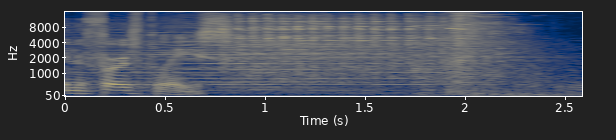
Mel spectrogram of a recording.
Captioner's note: metal door clanks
